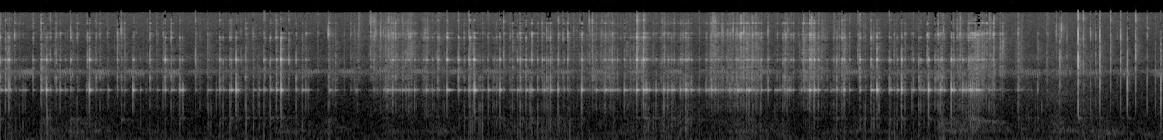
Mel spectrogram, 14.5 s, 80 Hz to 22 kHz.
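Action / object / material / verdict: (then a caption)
tap / textured glass object / glass / none. A textured glass object is tapped and scratched with long nails, giving a quick run of light, glassy clinks and clicks with brief scraping between them over about fifteen seconds. A thin, steady tone near 1.9 kHz and fainter high tones hum underneath until around 12.5 seconds.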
